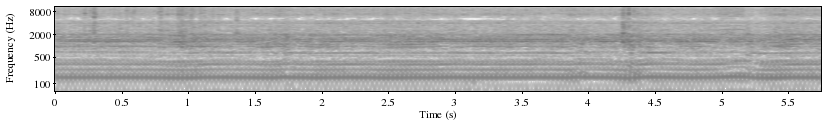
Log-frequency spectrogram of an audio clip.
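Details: Honda GX160 SplitFire wood splitter after carb clean and oil change for bogging when splitting; even, steady drone doesn't sag as wood splits, light cracking noises, engine pulling cleanly under load.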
